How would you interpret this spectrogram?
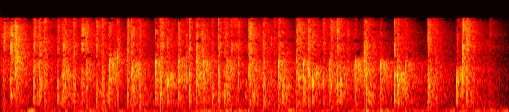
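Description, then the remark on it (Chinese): An audience claps together steadily for several seconds to thank those who gave testimonies, a dense, bright patter of many hands with a rough, pulsing rhythm and no voices on top. “我们再一次，不论你在哪里，我们鼓掌，谢谢今天每一个见证人美好的见证。”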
